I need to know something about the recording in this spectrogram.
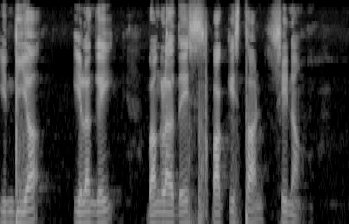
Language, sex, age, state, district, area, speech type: Tamil, male, 45-60, Tamil Nadu, Erode, rural, spontaneous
